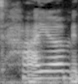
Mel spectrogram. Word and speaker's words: Haim: That's how you say that band's name. It's Haim. It's like two syllables.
